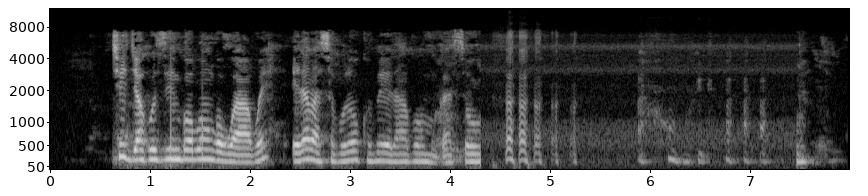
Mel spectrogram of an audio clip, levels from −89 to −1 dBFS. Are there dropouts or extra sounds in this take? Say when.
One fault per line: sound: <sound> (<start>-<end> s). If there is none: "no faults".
sound: laugh (4.4-5.3 s)
sound: laugh (5.9-7.4 s)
